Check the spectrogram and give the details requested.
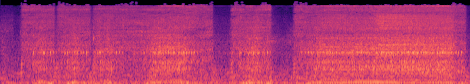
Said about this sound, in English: Push this pink fabric under the needle of a sewing machine in order to put together the V-neck women's t-shirt.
